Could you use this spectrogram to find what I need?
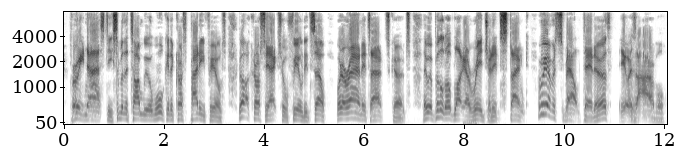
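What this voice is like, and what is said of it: Norfolk English accent. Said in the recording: “that was my Norfolk accent”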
